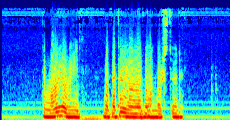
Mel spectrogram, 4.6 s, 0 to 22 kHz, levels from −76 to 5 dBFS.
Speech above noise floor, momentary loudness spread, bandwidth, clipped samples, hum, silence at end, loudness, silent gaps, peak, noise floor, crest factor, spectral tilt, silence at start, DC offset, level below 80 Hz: 25 dB; 11 LU; 17 kHz; 3%; none; 0.25 s; -6 LUFS; none; 0 dBFS; -29 dBFS; 6 dB; -7 dB/octave; 0.05 s; under 0.1%; -28 dBFS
